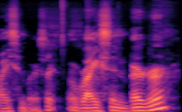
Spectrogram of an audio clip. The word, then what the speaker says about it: Weisenberger: And again, the book is a Prediabetes, a Complete Guide by the one and only Jill Weisenberger. How did I pronounce that? How do you pronounce it? Weisenberger.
